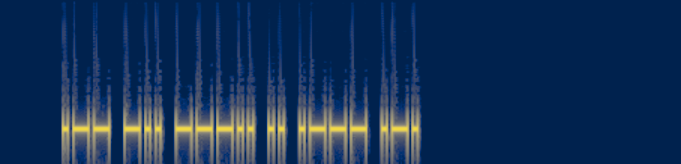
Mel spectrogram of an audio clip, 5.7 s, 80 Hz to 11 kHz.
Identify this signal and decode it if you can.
Morse code, heard as a keyed tone, about 28 wpm, 700 Hz. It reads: WD8IJR
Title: USA Call Signs - 6 Characters - Repeated 3x - 28wpm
